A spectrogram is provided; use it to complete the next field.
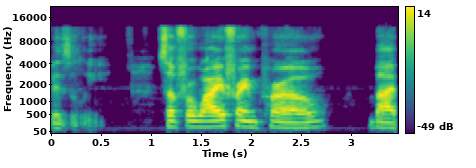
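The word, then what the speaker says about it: Visily: And then Vizily, which is like visibility but silly at the same time. Visally.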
